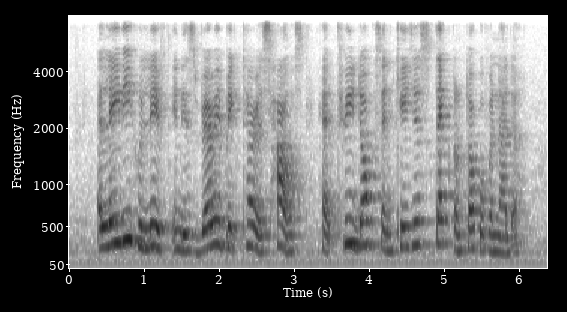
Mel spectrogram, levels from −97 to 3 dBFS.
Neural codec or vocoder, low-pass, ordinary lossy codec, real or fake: none; 7.2 kHz; none; real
